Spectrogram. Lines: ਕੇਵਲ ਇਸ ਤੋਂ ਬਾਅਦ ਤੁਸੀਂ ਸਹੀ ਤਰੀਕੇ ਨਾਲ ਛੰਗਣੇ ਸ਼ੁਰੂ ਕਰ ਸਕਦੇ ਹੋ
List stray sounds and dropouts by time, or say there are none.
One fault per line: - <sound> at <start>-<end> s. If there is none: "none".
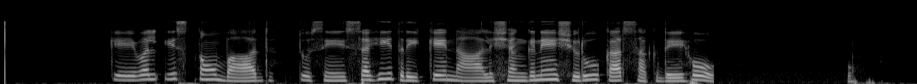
none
